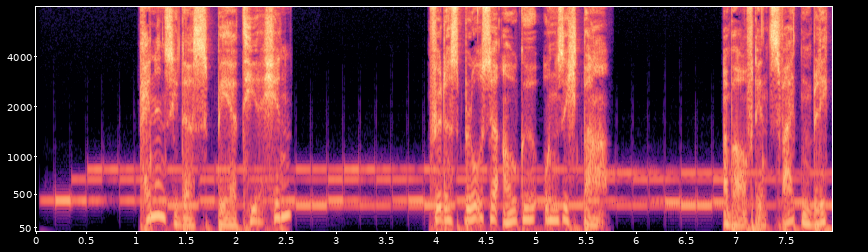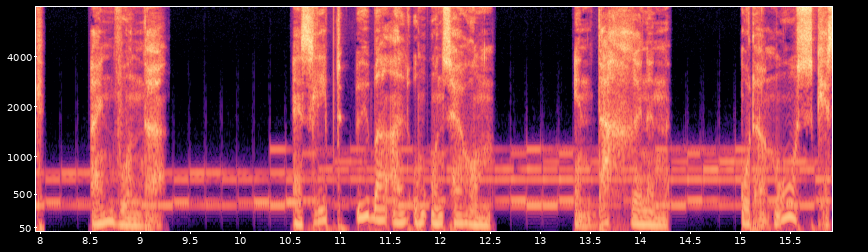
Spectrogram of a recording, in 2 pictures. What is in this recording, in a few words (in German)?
reportage baertierchen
